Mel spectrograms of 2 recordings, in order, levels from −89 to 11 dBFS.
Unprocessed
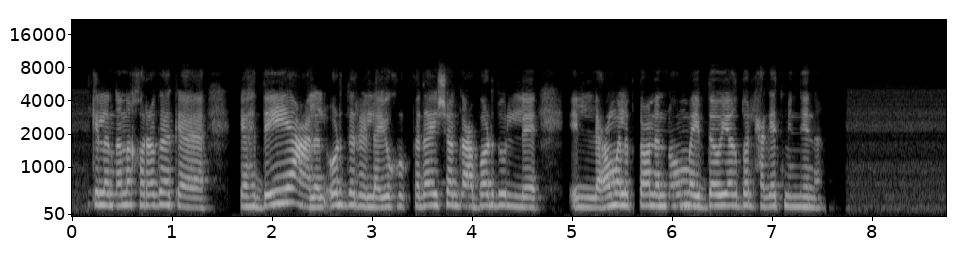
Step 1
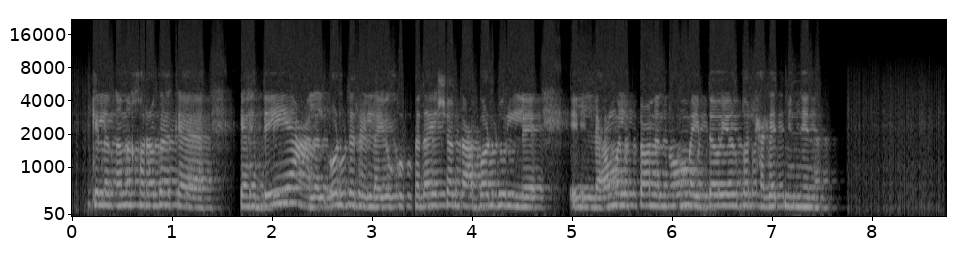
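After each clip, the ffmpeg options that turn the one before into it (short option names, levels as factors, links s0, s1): -filter_complex "[0:a]acrossover=split=1200|4200[s0][s1][s2];[s0]acompressor=threshold=0.0126:ratio=4[s3];[s1]acompressor=threshold=0.00891:ratio=4[s4];[s2]acompressor=threshold=0.00398:ratio=4[s5];[s3][s4][s5]amix=inputs=3:normalize=0,acrusher=bits=7:mix=0:aa=0.5,asplit=2[s6][s7];[s7]adelay=84,lowpass=f=1900:p=1,volume=0.562,asplit=2[s8][s9];[s9]adelay=84,lowpass=f=1900:p=1,volume=0.2,asplit=2[s10][s11];[s11]adelay=84,lowpass=f=1900:p=1,volume=0.2[s12];[s6][s8][s10][s12]amix=inputs=4:normalize=0,volume=1.68"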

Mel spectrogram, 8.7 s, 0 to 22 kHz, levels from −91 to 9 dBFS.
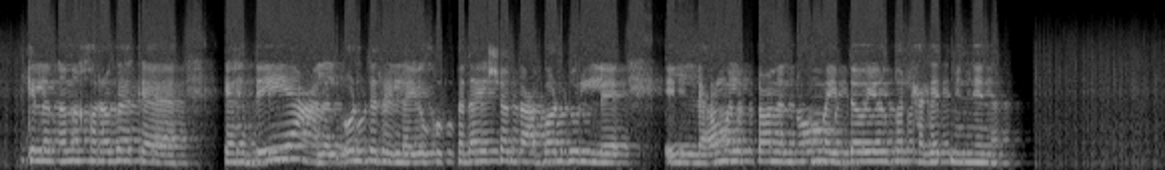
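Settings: -af "highshelf=f=3500:g=8.5,volume=0.891"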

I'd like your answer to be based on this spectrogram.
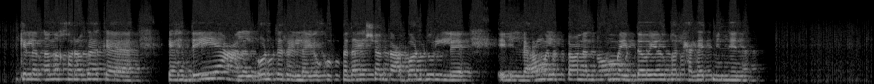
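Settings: -af "flanger=delay=8.6:depth=4.1:regen=82:speed=0.61:shape=sinusoidal,volume=2"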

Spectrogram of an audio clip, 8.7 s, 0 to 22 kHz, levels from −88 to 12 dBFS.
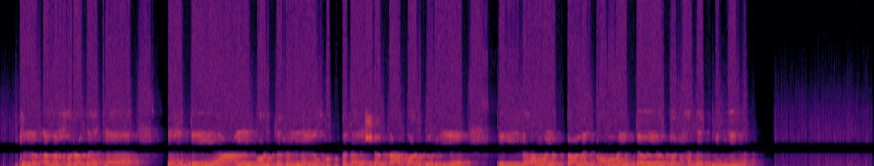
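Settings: -af "asuperstop=centerf=2400:order=20:qfactor=1.3"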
